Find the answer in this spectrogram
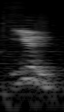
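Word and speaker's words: une: अब ये यू जो है ये यू नहीं होता, यू होता है ईयू, थोड़ा अंदर से निकालना इसको आपको, तब आप अच्छे से इसको प्रोनाउंस कर पाएंगे यू, ठीक है ना, ये डायरेक्ट नहीं बोलना।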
